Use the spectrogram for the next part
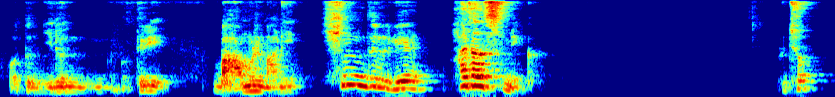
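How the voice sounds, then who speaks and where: A male pastor leading a Bible study with a lively voice that swings widely in pitch. He keeps asking his listeners if they follow, and now and then he acts out voices and sounds. The room around him is echoey. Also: a little slow. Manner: asks the audience "예?" and "그쵸?" to check they follow.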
